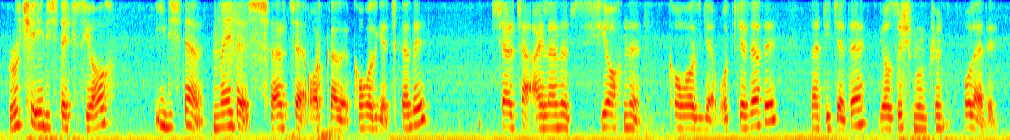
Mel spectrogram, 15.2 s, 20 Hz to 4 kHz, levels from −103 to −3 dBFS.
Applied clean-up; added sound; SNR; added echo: none; Truck; 14 dB; none.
